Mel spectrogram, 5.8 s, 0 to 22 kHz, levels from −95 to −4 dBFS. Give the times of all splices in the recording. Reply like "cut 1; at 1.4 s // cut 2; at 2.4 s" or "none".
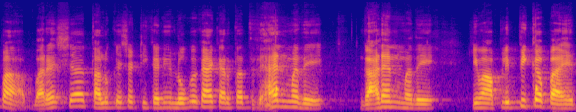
none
